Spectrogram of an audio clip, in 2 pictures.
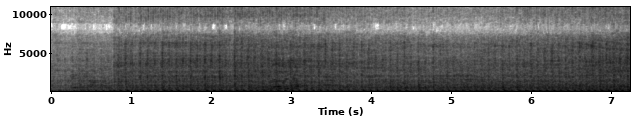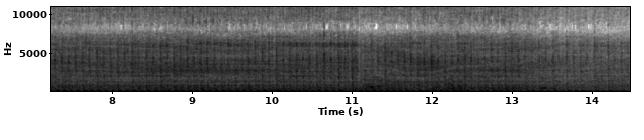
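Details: Bajaj Avenger 220 after half engine repair completed: steady low thumping beat about four pulses a second, even and unbroken; clean, healthy idle.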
